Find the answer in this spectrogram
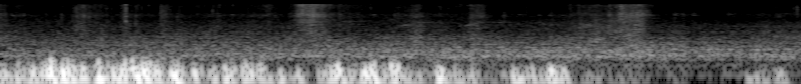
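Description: Wind buffeting the microphone in uneven low rumbling gusts, dying down about three seconds in, with faint rustling.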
